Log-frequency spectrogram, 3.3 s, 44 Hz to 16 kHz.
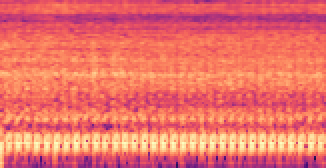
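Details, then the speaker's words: Yamaha Vixion charging about 13 V: even, regular low putter at idle with no ticking or rattle; single runs smoothly, normal idle. "sekarang udah mantap nih Nah 13 kita blayar nah udah mantap teman-teman"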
